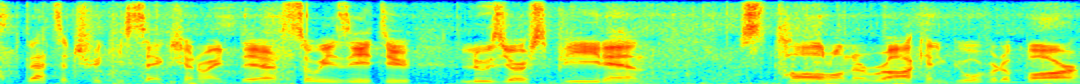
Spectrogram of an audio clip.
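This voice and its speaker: A man speaks at a fairly quick pace in a French Canadian accent. Noticeable background noise runs underneath. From Quebec. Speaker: mountain biker and YouTuber. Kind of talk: live stream commentary. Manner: animated.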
